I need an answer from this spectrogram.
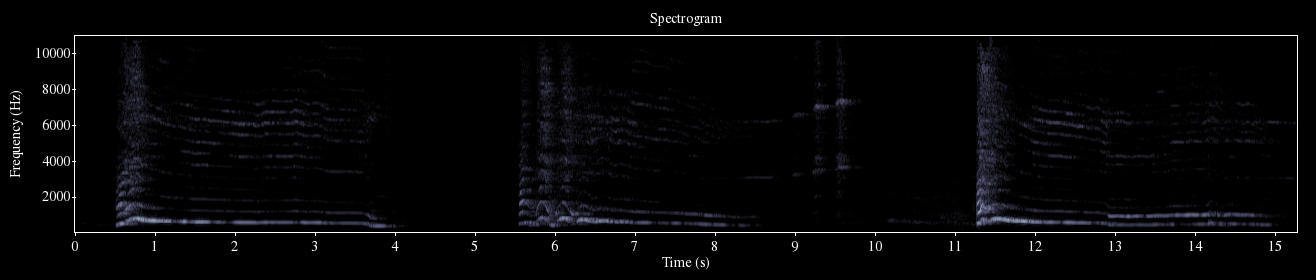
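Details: Yumir, a female blue solid Noble Shepherd wolfdog (gray wolf and German Shepherd hybrid), howls three times, each a long steady tone sliding slightly downward; the last one splits into two parallel pitches, with quiet gaps between.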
